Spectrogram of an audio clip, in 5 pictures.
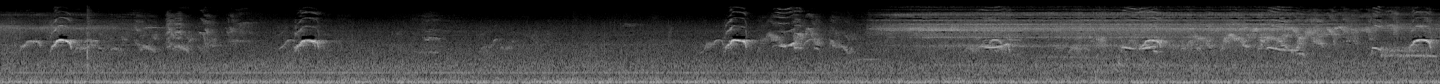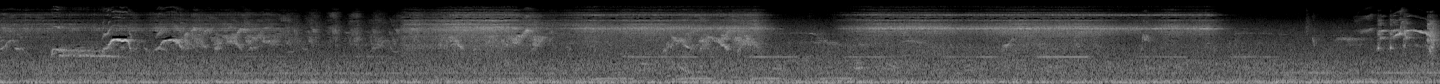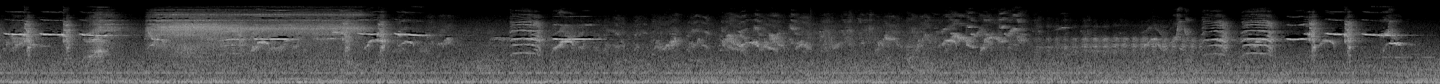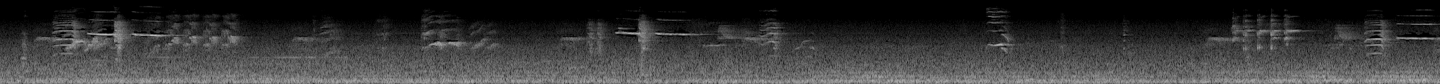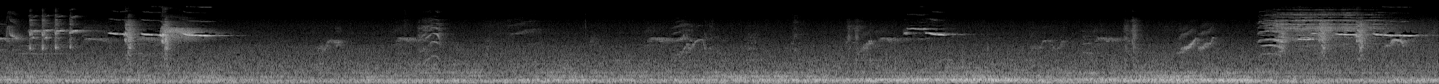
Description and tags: Recorded at the Dallas Zoo inside the Bird Landing aviary. Birds include Hawk-headed Parrot, Scissor-billed Starling, Cockatiel, Blue-bellied Roller and Guira Cuckoo. There is some close-up noise from construction, but it is mostly at the beginning of the recording.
